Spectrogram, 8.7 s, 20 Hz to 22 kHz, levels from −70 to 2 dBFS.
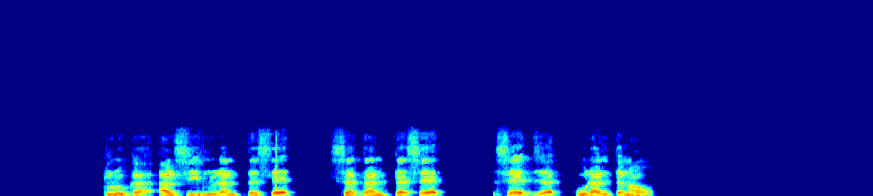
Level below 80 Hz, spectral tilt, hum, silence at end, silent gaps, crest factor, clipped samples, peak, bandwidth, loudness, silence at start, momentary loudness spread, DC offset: -62 dBFS; -5.5 dB/octave; none; 2.2 s; 3.17-3.30 s, 4.55-4.92 s, 5.69-5.73 s; 18 dB; under 0.1%; -2 dBFS; 8 kHz; -19 LUFS; 1.05 s; 5 LU; under 0.1%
